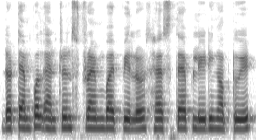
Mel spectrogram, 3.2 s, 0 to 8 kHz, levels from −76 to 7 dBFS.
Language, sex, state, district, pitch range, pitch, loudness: English, male, Assam, Kamrup Metropolitan, 160-170 Hz, 170 Hz, -15 LUFS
